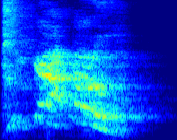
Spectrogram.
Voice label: Death Soldier Male; Sinecure Soldier Male A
